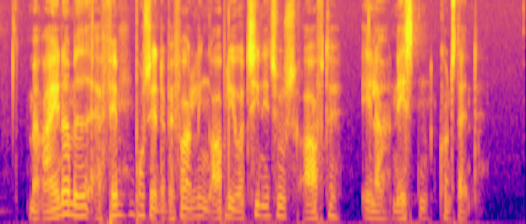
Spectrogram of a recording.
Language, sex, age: Danish, male, 55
